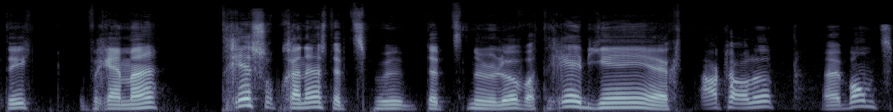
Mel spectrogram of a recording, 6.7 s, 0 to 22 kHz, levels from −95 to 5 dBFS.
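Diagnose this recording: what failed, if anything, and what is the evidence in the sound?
Input switched to a poorer device at 5.2 s, likely at the driver: nothing above 8.7 kHz, about 10 dB quieter, faint new noise, no gap.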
